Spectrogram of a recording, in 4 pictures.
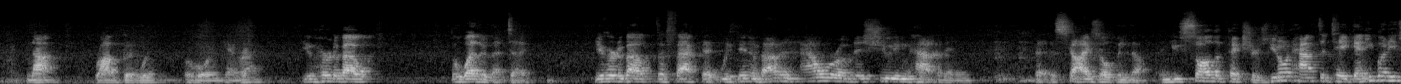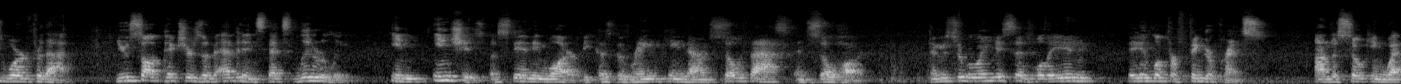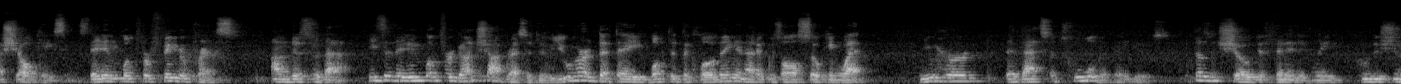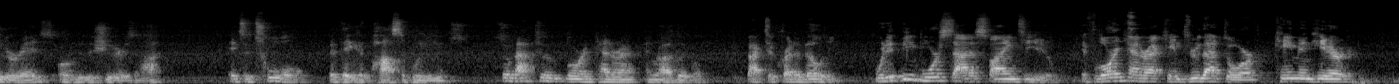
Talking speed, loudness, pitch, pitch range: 190 wpm, -23 LUFS, 125 Hz, 110-145 Hz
